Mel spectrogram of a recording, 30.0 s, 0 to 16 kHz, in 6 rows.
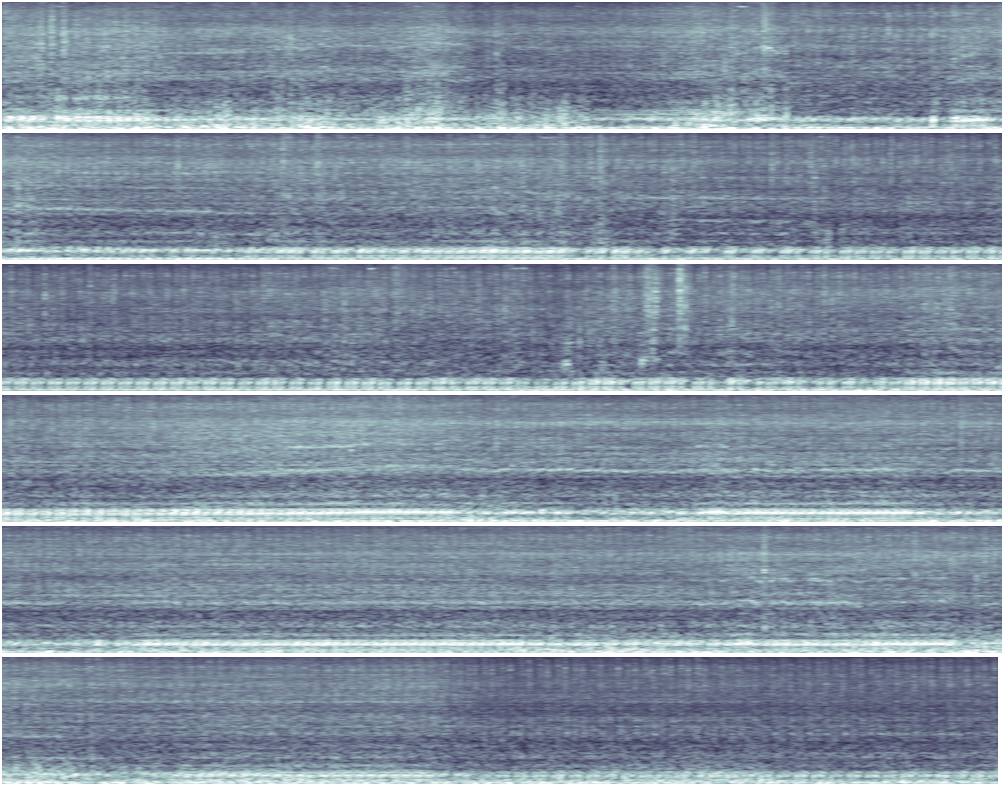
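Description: KTM 790 Adventure R's parallel-twin engine running steadily while riding, with wind noise on the microphone; the engine note swells a few times in the second half.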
